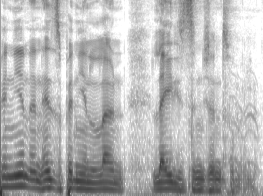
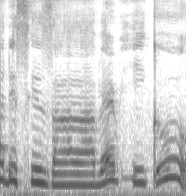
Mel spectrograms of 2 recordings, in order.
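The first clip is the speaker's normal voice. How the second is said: mock Thai accent, higher, much slower; 12 semitones higher, 9 dB quieter than usual. Mocking how different audiences react to a movie, imitating Thai people. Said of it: "you get the Thai people just be like".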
